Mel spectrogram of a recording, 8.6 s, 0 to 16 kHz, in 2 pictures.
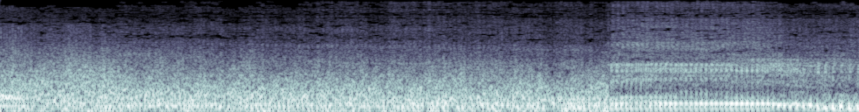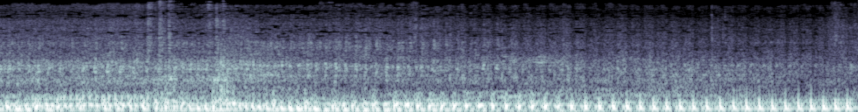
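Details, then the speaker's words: Freshly reconditioned carbureted Yamaha Mio Soul 160 big-valve big-bore scooter test ride on road: even unbroken drone, no knocking or rattling; previously noisy and rattly engine now quieter, not fully silent because it is built up, running well. "Testing na natin. Napakaganda ng takbo niya. So yan, medyo tumahimik na."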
